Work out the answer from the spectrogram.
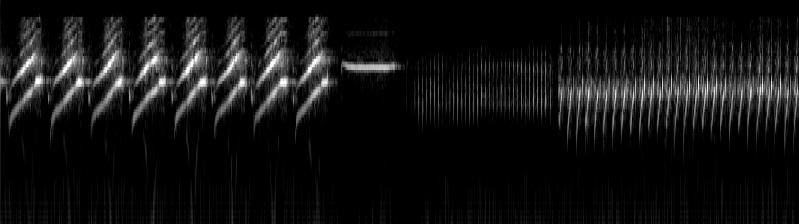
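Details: Malinois canary delivering a regular series of rising swooped whistles, a short pure held whistle, a quiet soft roll, then a long fast rolling trill to the close.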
